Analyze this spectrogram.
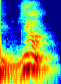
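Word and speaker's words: ज्ञ: J, half j, and nya. So this becomes nya. Okay, that's how it is pronounced, nya.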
